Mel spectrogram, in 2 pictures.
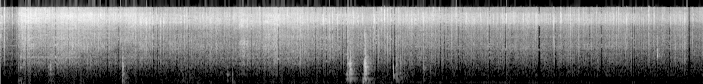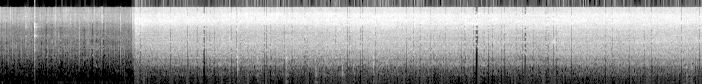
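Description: Food frying in a nonstick skillet: a steady sizzle that jumps suddenly louder about two-thirds of the way through and stays loud. A few short knocks of a utensil on the pan about a quarter of the way in.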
